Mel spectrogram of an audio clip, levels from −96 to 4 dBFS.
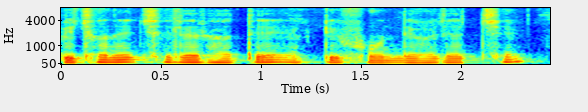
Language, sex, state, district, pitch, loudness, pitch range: Bengali, male, Tripura, West Tripura, 115 Hz, -18 LUFS, 105-125 Hz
